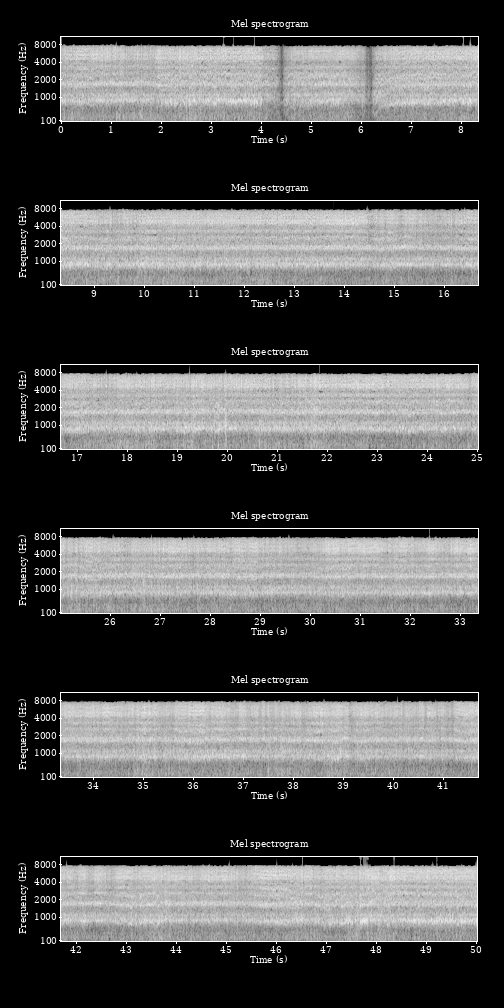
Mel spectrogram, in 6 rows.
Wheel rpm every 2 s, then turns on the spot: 220, 200, 130, 150, 220, 230, 230, 230, 220, 230, 230, 220, 220, 230, 220, 220, 230, 230, 230, 230, 230, 220, 230, 210, 210.
none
